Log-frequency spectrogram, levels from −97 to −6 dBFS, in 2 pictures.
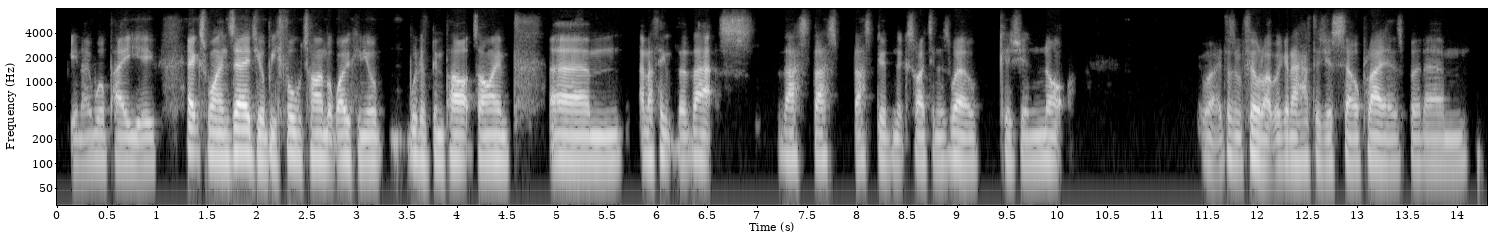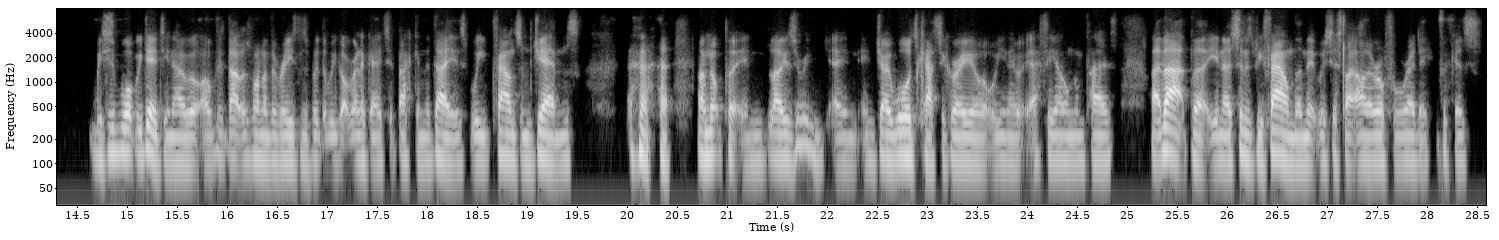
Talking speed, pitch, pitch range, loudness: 245 wpm, 110 Hz, 105-115 Hz, -24 LUFS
